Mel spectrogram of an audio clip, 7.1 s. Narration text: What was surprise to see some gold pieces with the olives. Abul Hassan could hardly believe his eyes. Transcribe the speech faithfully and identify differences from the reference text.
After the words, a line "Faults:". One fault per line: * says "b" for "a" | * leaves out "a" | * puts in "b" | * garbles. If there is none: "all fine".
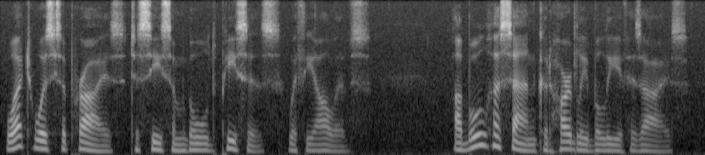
What was surprise to see some gold pieces with the olives. Abul Hassan could hardly believe his eyes.
Faults:
all fine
